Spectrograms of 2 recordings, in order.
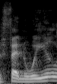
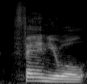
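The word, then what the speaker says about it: Faneuil: believe the driver said fan Yule rhymes with manual yeah yes but we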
